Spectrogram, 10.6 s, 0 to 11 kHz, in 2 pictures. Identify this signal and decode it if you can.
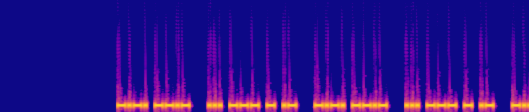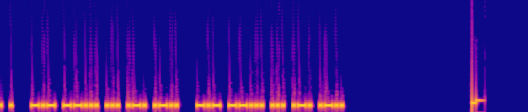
Morse code, heard as a keyed tone, about 44 wpm, 690 Hz. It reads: CQ SOTA CQ SOTA DE K7SRL K7SRL
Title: SOTA QSO Practice 45wpm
